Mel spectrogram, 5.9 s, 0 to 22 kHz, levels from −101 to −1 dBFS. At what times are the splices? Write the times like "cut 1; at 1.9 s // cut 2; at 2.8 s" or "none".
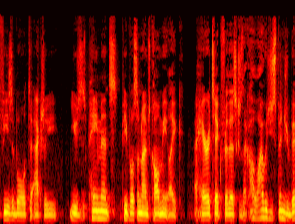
cut 1; at 2.4 s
